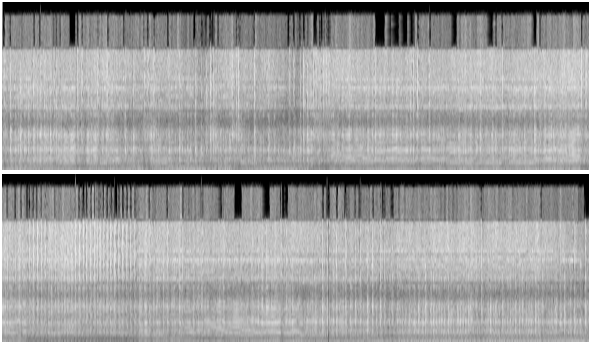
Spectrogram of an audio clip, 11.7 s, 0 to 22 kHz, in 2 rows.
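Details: Cold 2-stroke engine in a 30 Degrees North 5th-scale RC truck, unrun for 2–3 weeks, started without choke: high buzzy burble with small throttle blips, speed wandering slightly while warming; runs cleanly, healthy.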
